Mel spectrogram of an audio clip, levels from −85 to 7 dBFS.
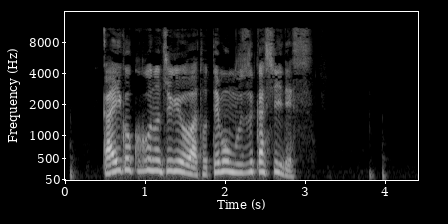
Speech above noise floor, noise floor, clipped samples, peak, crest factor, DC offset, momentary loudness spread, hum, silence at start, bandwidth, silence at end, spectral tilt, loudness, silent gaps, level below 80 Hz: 53 dB; -75 dBFS; under 0.1%; -4 dBFS; 20 dB; under 0.1%; 13 LU; none; 0.5 s; 11.5 kHz; 1.4 s; -5 dB/octave; -22 LUFS; none; -64 dBFS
